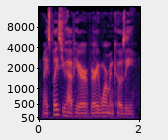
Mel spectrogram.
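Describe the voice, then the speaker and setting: A woman's voice: very deep voice, fairly even intonation, fast. A woman playing a hostile, desperate survivor in an audio drama, confrontational and sardonic. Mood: sly, menacing. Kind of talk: full-cast audio drama acting.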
